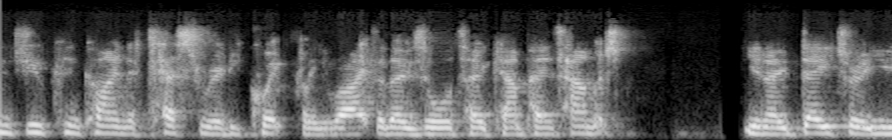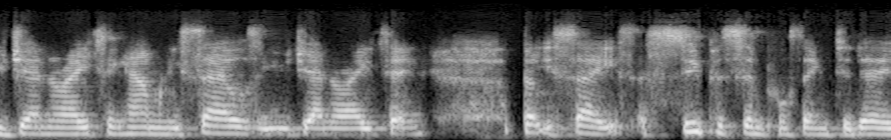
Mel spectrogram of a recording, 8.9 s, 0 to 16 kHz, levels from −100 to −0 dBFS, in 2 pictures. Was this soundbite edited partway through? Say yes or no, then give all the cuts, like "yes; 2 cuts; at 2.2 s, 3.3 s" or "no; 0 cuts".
yes; 2 cuts; at 1.9 s, 7.1 s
